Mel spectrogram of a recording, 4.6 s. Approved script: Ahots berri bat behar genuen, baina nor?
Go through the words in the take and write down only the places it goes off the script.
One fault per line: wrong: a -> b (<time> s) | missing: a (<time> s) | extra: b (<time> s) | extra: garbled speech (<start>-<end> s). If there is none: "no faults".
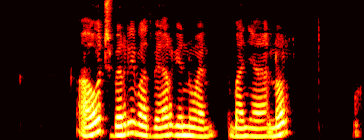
no faults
